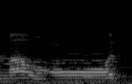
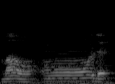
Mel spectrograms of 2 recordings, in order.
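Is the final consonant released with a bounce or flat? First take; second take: flat; bounce. First: The final consonant stops flat with no bounce. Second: The final consonant is released with a bounce. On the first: The speaker calls it wrong. "Contoh yang salah ... tidak ada qalqalah atau tidak memantul pada huruf dal" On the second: The speaker calls it right. "memantul mau'ud"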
